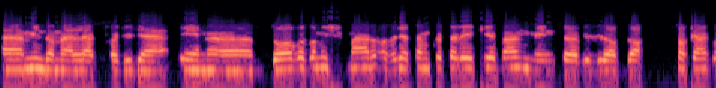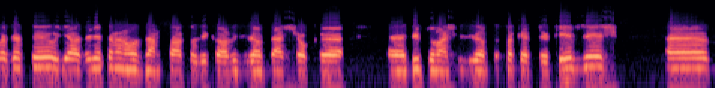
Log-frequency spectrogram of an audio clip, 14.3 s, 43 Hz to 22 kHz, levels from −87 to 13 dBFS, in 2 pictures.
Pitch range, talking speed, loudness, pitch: 155-185 Hz, 110 wpm, -14 LUFS, 165 Hz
